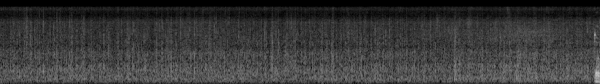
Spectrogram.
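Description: Steady monsoon rain falling, an even hiss with no change.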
